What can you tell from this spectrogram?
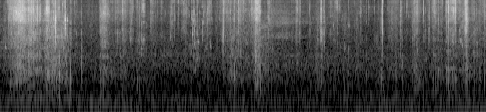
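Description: A burst of rustling in the first second, then scattered small clicks and crunches: close handling noise.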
